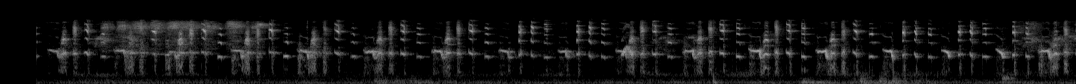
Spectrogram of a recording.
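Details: A cockatiel, apparently in Saudi Arabia, calls indoors with a steady run of harsh, chattering chirps in bursts about every second, mixed with bright whistled notes.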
